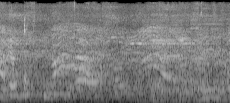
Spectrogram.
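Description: Crowd of devotees calling out and chattering, many voices overlapping, with a few loud high shouts rising and falling.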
